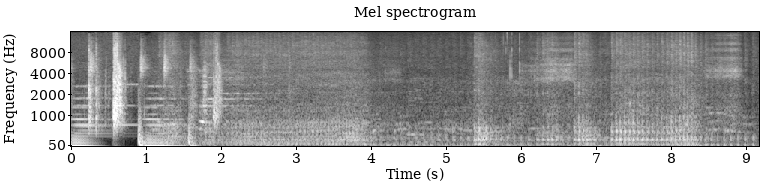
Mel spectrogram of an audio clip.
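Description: A Motorhead Sports 250 dirt bike engine sputters and revs roughly at first, then settles into a rumbling idle with small throttle blips, close by and fairly loud throughout.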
